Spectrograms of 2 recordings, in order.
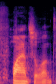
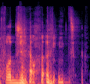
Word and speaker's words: flagellant: No, Mike, it's a flagellant. It's not a flagellant. You can say it both ways. The stress can be on both, like the first and that. I'm pretty sure there are 2 pronunciations possible.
